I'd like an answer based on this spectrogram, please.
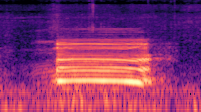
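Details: One clear, level moo of about a second from a fat cow eating grass in bushland, rich and droning, against quiet background.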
